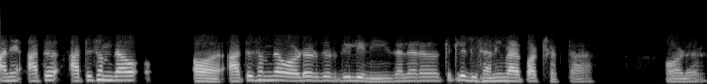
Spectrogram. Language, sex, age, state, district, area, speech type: Goan Konkani, male, 45-60, Goa, Canacona, rural, conversation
